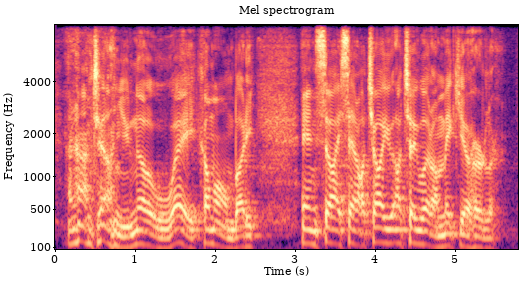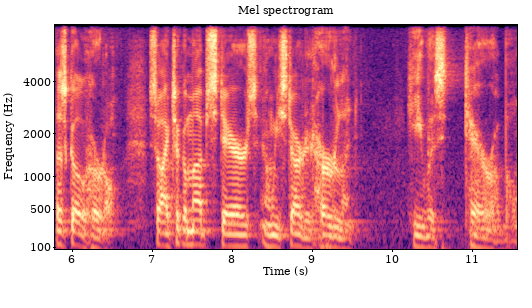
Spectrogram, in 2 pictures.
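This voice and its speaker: With an American accent, a man of medium pitch talks at a moderate pace, his loudness very even and his pitch varying an ordinary amount, with audible room echo around him. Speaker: retired track coach. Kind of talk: acceptance speech. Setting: banquet hall with audience. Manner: animated.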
